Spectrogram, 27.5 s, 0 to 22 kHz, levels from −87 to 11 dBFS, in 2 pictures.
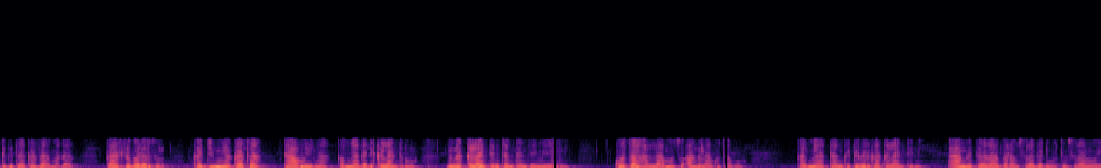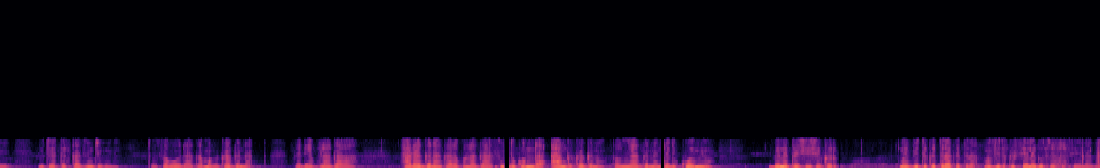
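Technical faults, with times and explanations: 1.84, 6.9, 9.06, 20.06, 22.02 and 24.25 s: packet loss on an ADPCM call. Hard-edged silent holes of 20, 60 (scattered over 100 ms), 40, 70, 50 and 20 ms. Unlike a plain dropout, the speech resumes with a brief, slight distortion that settles within tens of milliseconds. The missing differences desynchronise the decoder's adaptive predictor and step size, over a band-limited line consistent with 32 kbit/s G.726.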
